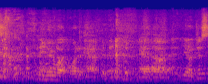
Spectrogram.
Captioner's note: laugh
